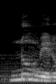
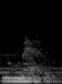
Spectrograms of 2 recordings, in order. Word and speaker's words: número: Número, bem diferente de numero.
